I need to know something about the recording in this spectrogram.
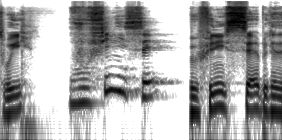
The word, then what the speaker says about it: finissez: Final Vous finissez. EZ. Finissez. Finissez. Pronounced E.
